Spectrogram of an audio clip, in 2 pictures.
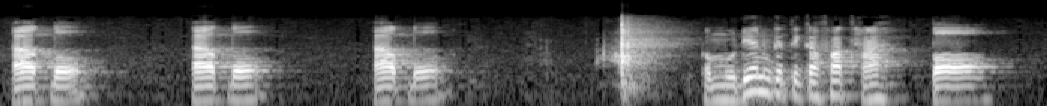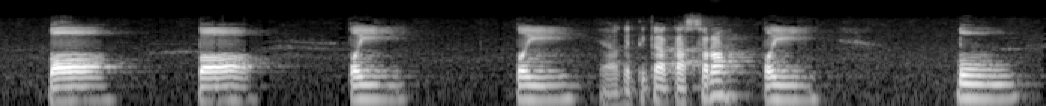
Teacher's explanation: ujung lidah yang bertemu dengan bagian dari akar dari gigi seri yang atas atau gusi. Yang gusi, ya, gigi seri yang atas. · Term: huruf ta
